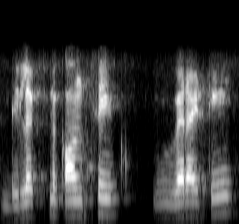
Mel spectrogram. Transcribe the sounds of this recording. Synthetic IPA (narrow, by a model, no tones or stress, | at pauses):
ɖiləksmẽkɔːnsi | ʋeɾaːɪʈi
